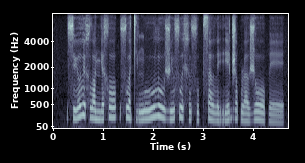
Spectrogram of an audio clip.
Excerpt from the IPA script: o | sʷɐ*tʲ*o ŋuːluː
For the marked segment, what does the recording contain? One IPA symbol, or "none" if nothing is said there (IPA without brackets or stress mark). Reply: tʲ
